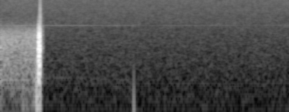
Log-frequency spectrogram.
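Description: Cockpit intercom audio feed: a low hum trailing the end of a radio call cuts off with a click just after the start, leaving near silence with one faint tick about a second in. No engine noise comes through, as is usual when the sound is taken from the headset intercom and its squelch has closed.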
